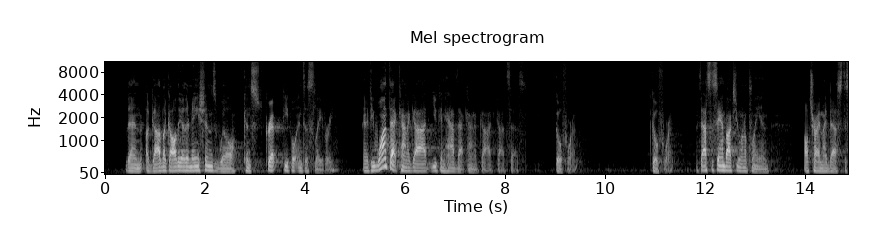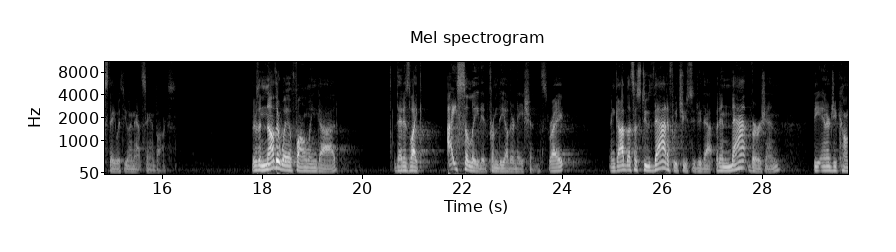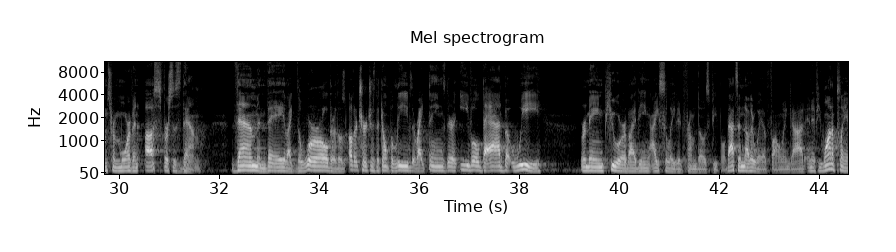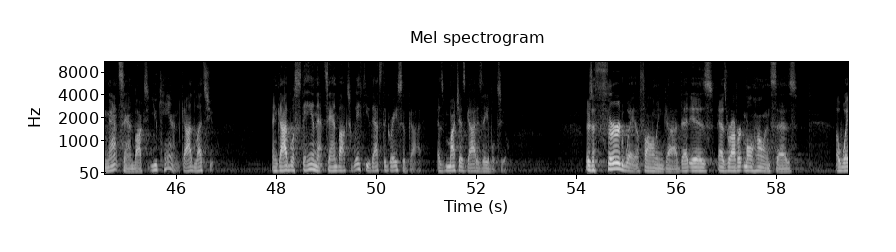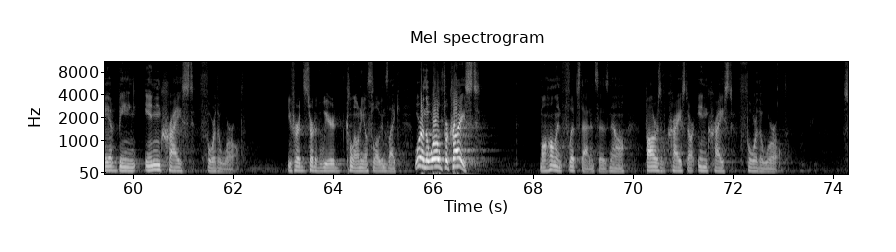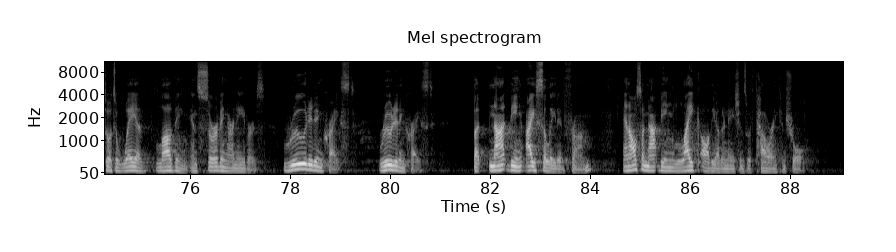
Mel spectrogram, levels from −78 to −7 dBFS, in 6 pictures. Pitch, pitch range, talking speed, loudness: 110 Hz, 95-120 Hz, 170 wpm, -28 LUFS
